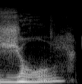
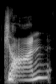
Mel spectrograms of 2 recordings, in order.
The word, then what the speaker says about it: JonBenét: Is it Jean? – I don't know. Some people pronounce it John, and then some people pronounce it Jean. – Well, I think it is. – I think it's JonBenét.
